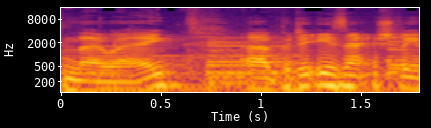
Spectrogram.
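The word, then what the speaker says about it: Moët: No, a lot of people mistakenly think it's pronounced Moet, but it is actually Moet because the French founder of the Champagne House actually has Dutch origin, and so it is pronounced Moet.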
